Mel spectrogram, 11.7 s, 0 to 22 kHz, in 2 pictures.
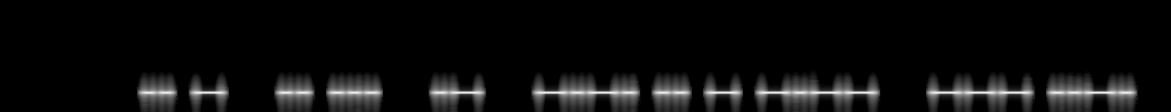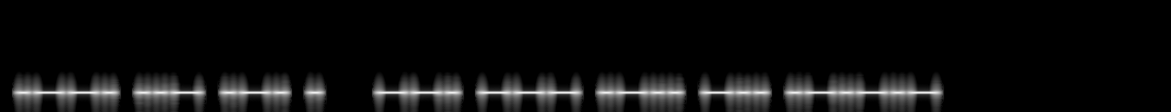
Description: Morse code, heard as a keyed tone, about 28 wpm, 700 Hz. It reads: IT IS A CITY OF PURE GOLD.
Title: Sentences from Top 1500 Words 28wpm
